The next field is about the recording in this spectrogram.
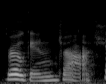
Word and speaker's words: Rogan Josh: Yeah, and I did look up how to pronounce it. I could still be saying it wrong, but the pronunciation was just Rogan Josh. – Yeah, what it looks like.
